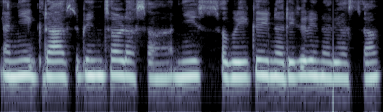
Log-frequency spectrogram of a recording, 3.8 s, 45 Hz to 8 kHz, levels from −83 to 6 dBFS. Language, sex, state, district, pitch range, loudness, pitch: Konkani, female, Goa, North and South Goa, 225-240 Hz, -17 LUFS, 235 Hz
